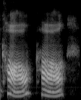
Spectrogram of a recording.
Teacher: I'm just finishing up with a very light touch of that L it does go up but it is kind of possible to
